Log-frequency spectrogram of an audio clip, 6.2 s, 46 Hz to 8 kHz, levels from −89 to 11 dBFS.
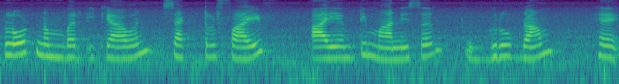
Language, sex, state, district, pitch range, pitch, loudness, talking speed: Hindi, female, Haryana, Charkhi Dadri, 225-255 Hz, 240 Hz, -16 LUFS, 85 wpm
